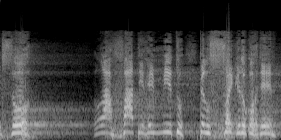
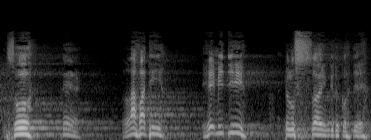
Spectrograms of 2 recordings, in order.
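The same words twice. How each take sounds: First: Slow, full-voiced declaration of faith; proud declaration. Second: Small, low, hesitant voice; meek answer. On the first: Patient answering the big sergeant, slow proud proclamation. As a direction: take a breath and proclaim it, drawn out. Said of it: "tomei ar, falei". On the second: Acted. Patient cowed by the sergeant's questioning, meek low voice. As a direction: shrink the declaration, halting and soft.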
